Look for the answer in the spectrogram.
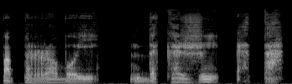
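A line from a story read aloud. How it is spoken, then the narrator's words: Hissed. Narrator (Russian): прошипел он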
